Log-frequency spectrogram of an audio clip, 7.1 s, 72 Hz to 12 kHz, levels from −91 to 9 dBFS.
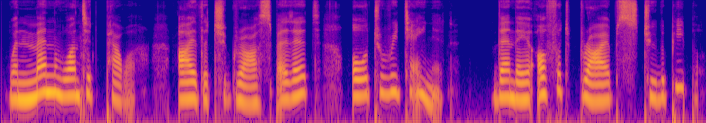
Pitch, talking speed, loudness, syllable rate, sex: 210 Hz, 170 wpm, -17 LUFS, 5.0 syllables/s, female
